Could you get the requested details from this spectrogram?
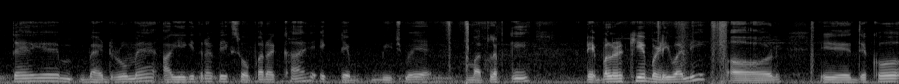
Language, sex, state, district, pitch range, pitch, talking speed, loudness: Hindi, male, Uttar Pradesh, Muzaffarnagar, 105-135 Hz, 115 Hz, 175 wpm, -31 LUFS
